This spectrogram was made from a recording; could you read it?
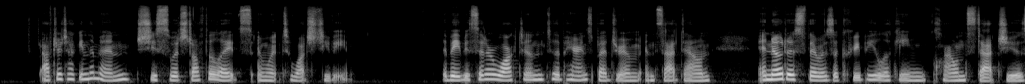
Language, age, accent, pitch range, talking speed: English, 20-39, American, 165-205 Hz, 185 wpm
